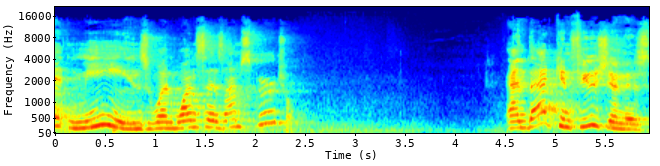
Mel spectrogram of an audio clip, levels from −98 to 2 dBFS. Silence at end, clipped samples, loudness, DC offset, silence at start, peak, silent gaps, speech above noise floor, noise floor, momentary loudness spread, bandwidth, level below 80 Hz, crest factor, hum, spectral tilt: 0 s; under 0.1%; -18 LUFS; under 0.1%; 0 s; 0 dBFS; none; 37 dB; -55 dBFS; 9 LU; 16.5 kHz; -54 dBFS; 18 dB; none; -4.5 dB/octave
